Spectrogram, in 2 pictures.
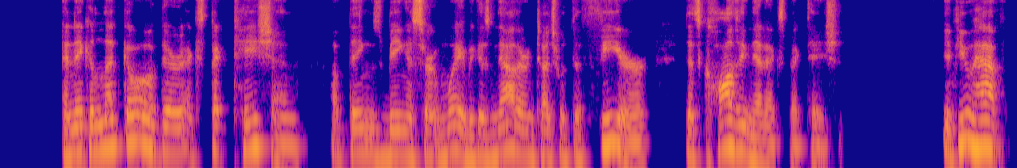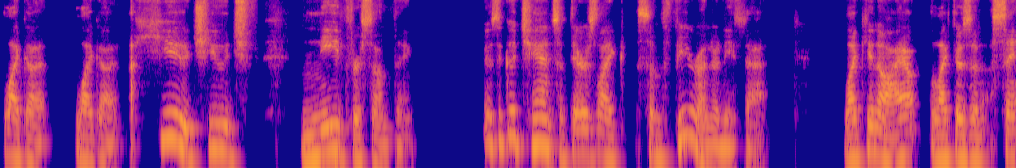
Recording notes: The shows are now all hosted on Zoom.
